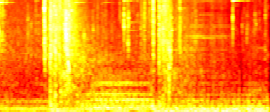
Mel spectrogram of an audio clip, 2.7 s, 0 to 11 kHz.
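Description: Gunfire in Silent Hill 2: a couple of loud, booming gunshots ring out with sharp broadband bursts about a second apart over a dense, rumbling game backdrop, with no talking.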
